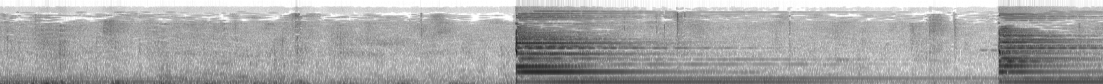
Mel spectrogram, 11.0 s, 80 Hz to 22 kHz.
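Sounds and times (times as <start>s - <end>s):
metal percussion strike ringing: 5.2s - 11.0s.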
